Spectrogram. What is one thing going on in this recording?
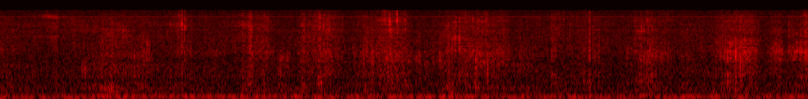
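A gloved hand scrapes and digs through loose, gritty soil.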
